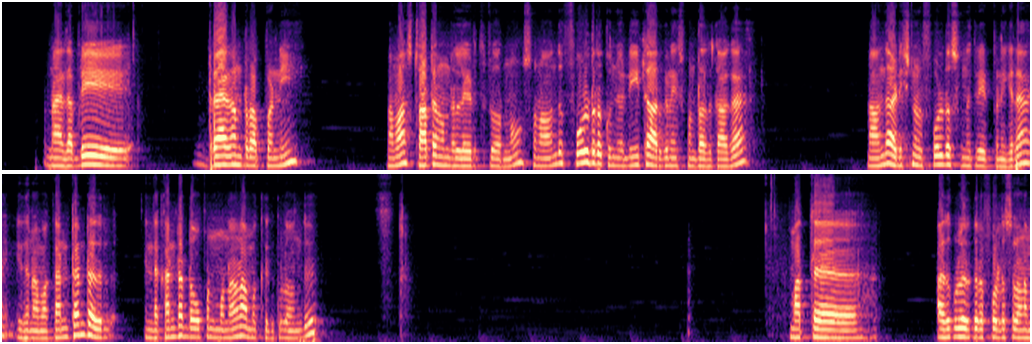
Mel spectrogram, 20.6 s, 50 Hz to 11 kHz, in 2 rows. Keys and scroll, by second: 1.1 alt+Tab, 6.3 alt+Tab, 7.4 alt+Tab.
